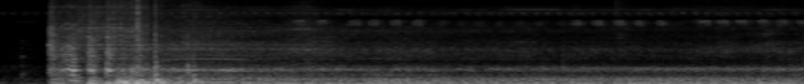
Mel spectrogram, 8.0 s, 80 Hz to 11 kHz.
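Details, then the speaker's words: Used manual car, no trouble codes or warning lights, odometer reading 67: starter turns briefly, engine fires at once and settles into a smooth, even low idle; healthy start. "Di sini enggak ada ee tanda-tanda indikator yang menyala. Entah itu dari cek engine atau yang lainnya ya, Teman-teman semuanya ya. Dan untuk mesinnya sangat-sangat halus ya. Mesinnya sangat halus."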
